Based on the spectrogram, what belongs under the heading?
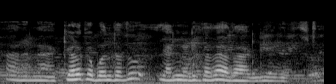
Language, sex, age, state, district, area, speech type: Kannada, male, 60+, Karnataka, Mysore, urban, spontaneous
